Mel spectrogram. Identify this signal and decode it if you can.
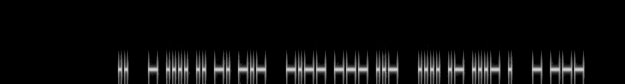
Morse code, heard as a keyed tone, about 40 wpm, 700 Hz. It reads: I THINK YOU HAVE TO
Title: Sets of 5 Words 40wpm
